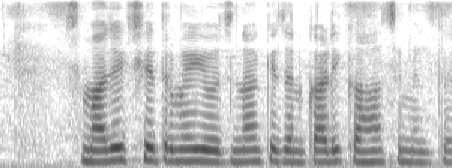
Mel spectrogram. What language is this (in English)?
Magahi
